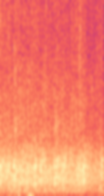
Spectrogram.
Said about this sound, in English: Give a hand clap for the people that serve our next generation. Y'all are awesome.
